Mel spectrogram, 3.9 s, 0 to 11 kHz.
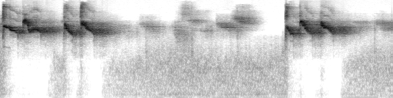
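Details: Opening song of a Mata Puteh Raja, or Oriental white-eye, 24 March 2022: two short bursts of high, sharp twittering separated by a hissy gap with faint soft notes.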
